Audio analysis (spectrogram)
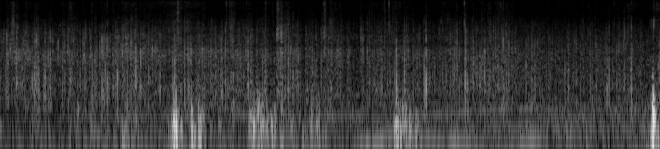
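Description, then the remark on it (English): Steady rain patters densely onto a street, a continuous wash of drops broken by a few louder splashes and taps; so much rain has fallen that a little river of water runs down the street. “there's like a little river going down the street because of all the rain”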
